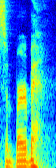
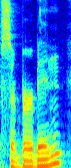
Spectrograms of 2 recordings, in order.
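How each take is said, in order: First: The word is said with its ending dropped. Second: The word is said in full with its ending. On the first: "he left off the ending, like the B" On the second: "Instead of suburban"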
